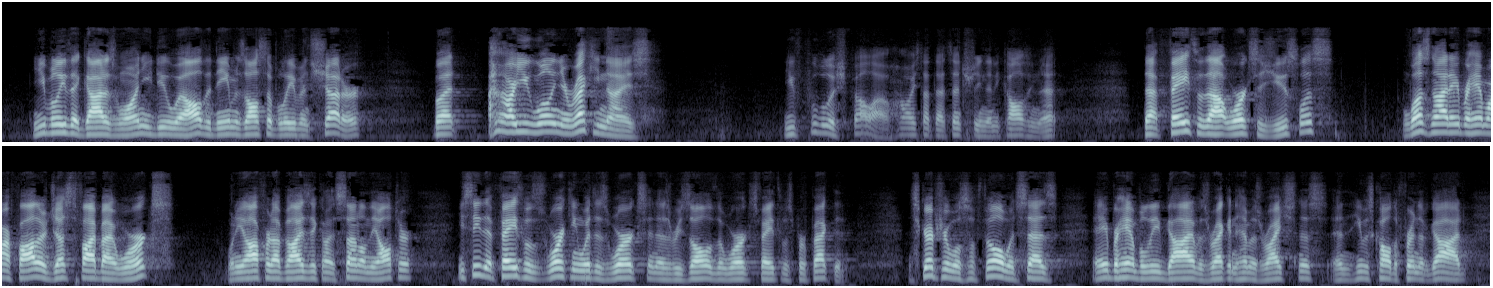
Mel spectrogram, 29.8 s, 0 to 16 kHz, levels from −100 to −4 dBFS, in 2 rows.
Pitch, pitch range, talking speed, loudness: 140 Hz, 130-155 Hz, 205 wpm, -28 LUFS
